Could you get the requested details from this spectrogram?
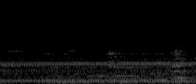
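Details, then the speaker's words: Samsung RF28HFEDBSR fridge hums and buzzes from the back as the evaporator fan behind the rear panel clips ice built up on the coils; the noise stops when the door opens, pointing to a faulty defrost thermostat or defrost switch. "what's happening is in the back panel here there's ice building up there's a fan that spins and it's as ice gets thicker the fan Clips the ice"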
